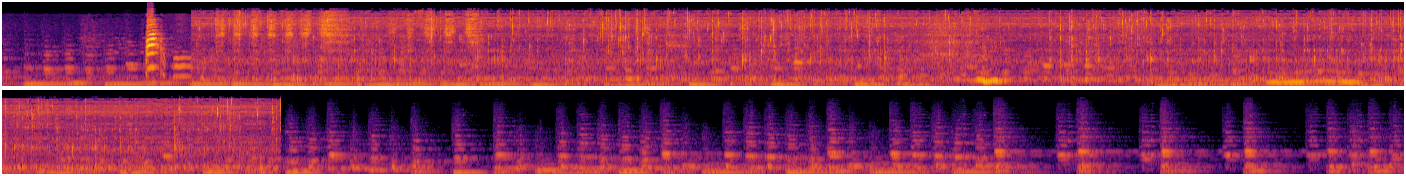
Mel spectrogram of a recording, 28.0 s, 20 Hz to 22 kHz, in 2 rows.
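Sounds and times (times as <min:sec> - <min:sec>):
water running from a tap: 0:01.9 - 0:16.8.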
